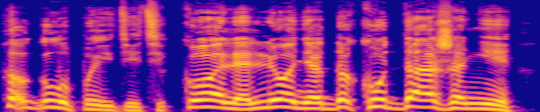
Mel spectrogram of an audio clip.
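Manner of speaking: high, loud alarmed calling; frightened cry. A narrator's reading. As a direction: cry out after runaway children. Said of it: "вскрикнула она вдруг в испуге". (испуганный крик высоким голосом)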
